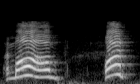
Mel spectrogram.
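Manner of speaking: put-on squeaky high child calling for dad; high-pitched child voice asking dad; whiny little kid. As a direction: play a needy little child begging dad for answers.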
